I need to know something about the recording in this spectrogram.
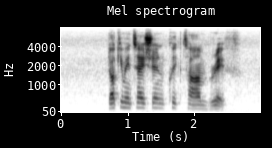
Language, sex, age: English, male, 19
